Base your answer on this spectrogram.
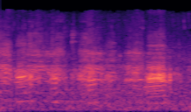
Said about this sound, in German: Auch so kann sich ein Kanal anhören. Die Fischteiche haben sich zu einem Paradies für Enten entwickelt. Nährstoffreiches Wasser, ein abgeschlossenes Betriebsgelände, ideal für Wasservögel, die hier ungestört die Mauser verbringen können.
